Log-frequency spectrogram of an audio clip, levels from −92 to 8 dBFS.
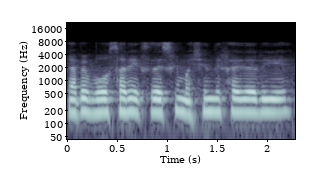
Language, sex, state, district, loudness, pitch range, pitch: Hindi, female, Bihar, Gaya, -15 LUFS, 180-190 Hz, 185 Hz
